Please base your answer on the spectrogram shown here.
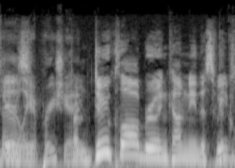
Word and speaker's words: Duclaw: Duclaw Brewing Company, the Sweet Duclaw. Baby Jesus. Just say it with me. Duclaw. Yeah, Duclaw. Not do. Duclaw. Duclaw. Take the U out. Put a flat A in it.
